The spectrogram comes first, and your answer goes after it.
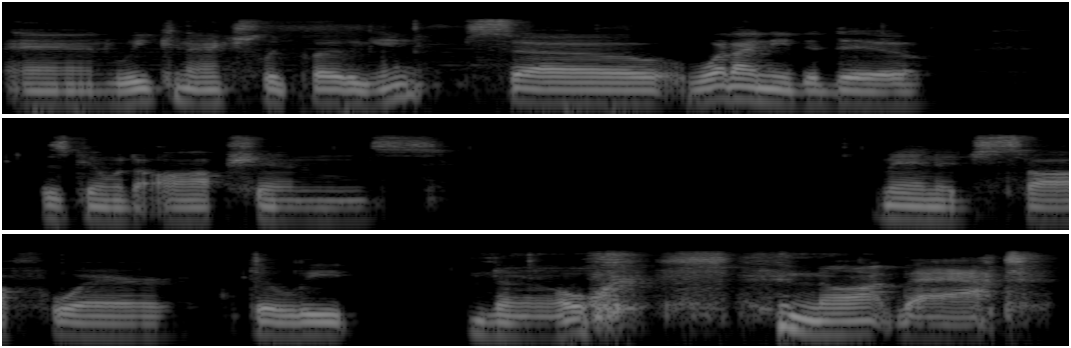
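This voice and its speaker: A man with a hoarse, worn-out voice, rambling goofily through a casual live stream while he plays a game. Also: sits low, level tone, slow, long pauses. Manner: rambling, goofy, jokey asides. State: hoarse, losing his voice.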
